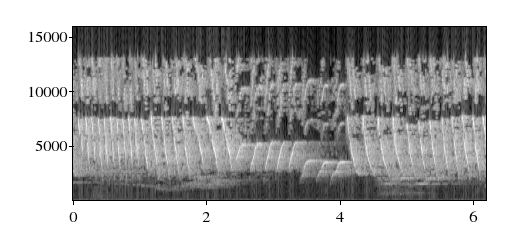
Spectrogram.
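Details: Yorkshire canary of F2 stock singing steadily, rolling high trills of quick descending notes that shift through several pitch levels, including a brief lower warbled stretch mid-song, over a soft steady background hum.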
